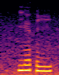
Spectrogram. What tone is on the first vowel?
high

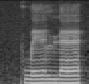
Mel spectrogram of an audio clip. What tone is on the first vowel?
high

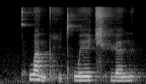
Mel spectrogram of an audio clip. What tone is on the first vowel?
falling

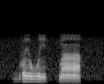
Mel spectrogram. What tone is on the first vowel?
high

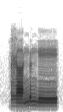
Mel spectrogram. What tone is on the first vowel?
low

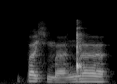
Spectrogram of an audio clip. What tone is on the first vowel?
high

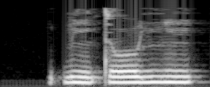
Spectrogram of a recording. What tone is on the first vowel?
low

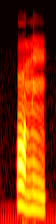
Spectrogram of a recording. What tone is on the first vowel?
falling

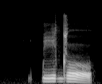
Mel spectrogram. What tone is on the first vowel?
high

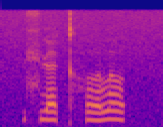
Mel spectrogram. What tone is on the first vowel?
rising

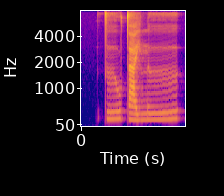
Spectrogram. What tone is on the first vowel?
rising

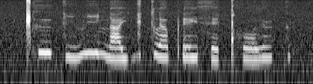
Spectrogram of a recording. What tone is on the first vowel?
high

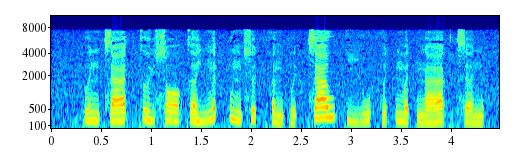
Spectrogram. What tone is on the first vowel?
low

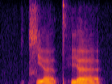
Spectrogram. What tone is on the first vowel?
low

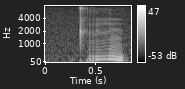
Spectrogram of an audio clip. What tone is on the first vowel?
falling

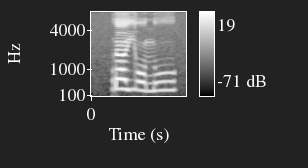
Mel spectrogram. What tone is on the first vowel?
high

